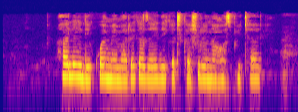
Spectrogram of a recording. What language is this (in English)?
Swahili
